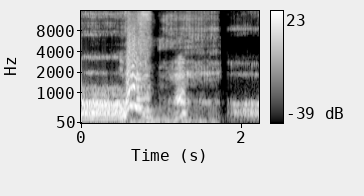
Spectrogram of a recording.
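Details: An 8 to 9 year old biting dog on a leash growls continuously, lets out one sharp bark, then returns to a quieter rumbling growl.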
